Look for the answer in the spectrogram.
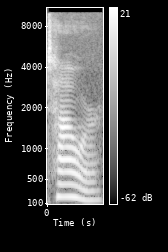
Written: tower

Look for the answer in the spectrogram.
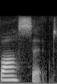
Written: faucet

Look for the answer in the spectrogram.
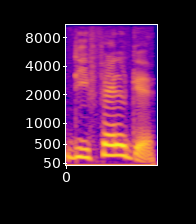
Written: rim

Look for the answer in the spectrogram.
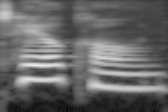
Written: tail cone

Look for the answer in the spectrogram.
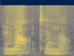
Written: lentement

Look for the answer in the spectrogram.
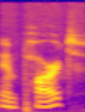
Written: IMPART

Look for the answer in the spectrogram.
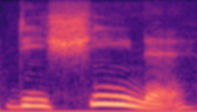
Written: rail

